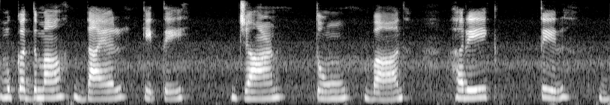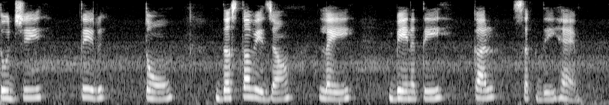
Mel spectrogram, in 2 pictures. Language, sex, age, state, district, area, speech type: Punjabi, female, 30-45, Punjab, Mohali, rural, read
